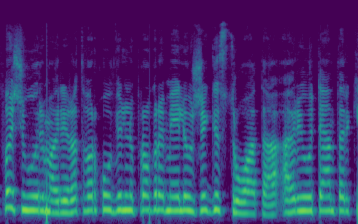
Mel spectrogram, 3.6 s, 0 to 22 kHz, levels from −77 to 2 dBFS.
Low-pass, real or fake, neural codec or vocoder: 14.4 kHz; real; none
